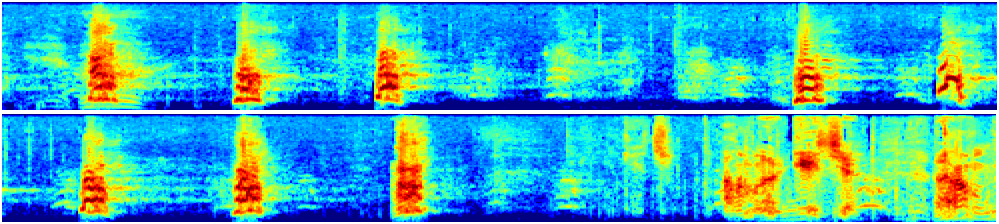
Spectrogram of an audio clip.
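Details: Kuvasz Zoltan playing with a boy in the snow: sharp, loud barks roughly every second, a few softer ones between, with a person talking nearby and rough crunching noise near the end.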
